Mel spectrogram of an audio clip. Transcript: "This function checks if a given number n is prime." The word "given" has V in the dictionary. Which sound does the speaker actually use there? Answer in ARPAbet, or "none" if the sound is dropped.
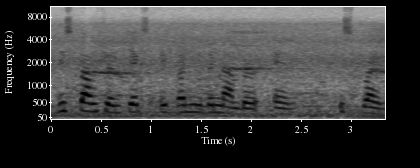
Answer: B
